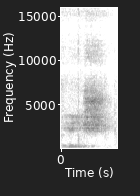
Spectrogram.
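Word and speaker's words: Laois: a o i s how do you think you pronounce that le le leash leash okay that's leash this is where ow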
